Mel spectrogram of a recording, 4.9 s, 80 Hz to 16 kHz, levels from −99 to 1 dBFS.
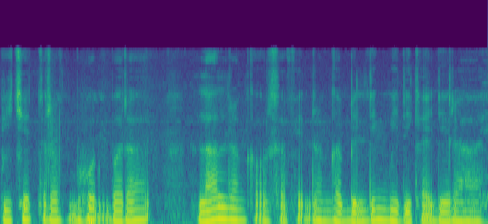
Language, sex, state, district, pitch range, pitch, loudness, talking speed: Hindi, male, Arunachal Pradesh, Longding, 120-140 Hz, 130 Hz, -17 LUFS, 210 wpm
